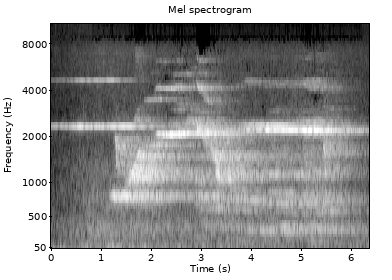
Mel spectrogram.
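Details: In the autumn rut, in a Sitka spruce valley on the Olympic Peninsula, a bull elk bugles with a high, sustained, whistle-like tone. He is trying to lure cows away from a rival bull's harem, and females call back.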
